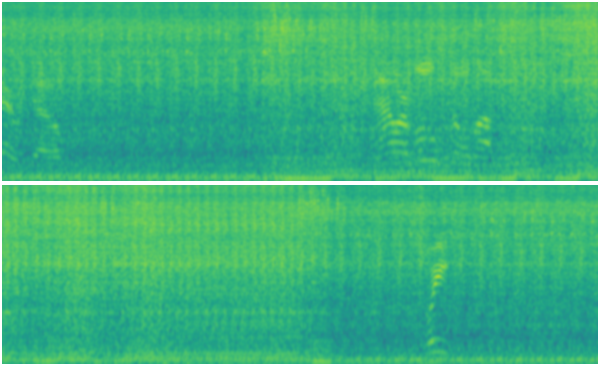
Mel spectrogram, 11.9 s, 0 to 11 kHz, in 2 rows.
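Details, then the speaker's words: 1969 Chevelle wagon retired race car V8 at idle after fuel pump install: loud steady idle with busy ticking top end and uneven loping beat; noisy valves, suspected misfire dead hole, rough idle. "I don't like how noisy the valves are on this thing. Sounds like he's got a misfire dead hole. But there's a horn moving there though. The idle is just not happy."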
